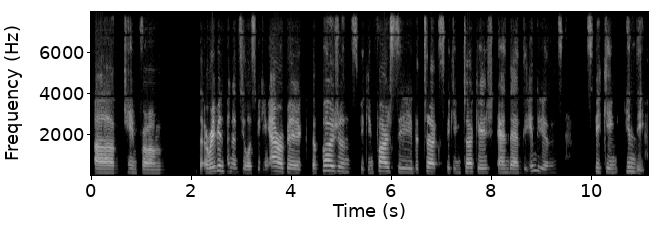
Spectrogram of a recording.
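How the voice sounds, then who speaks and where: Middle-aged woman guest on a video call, calm measured explaining, dry webcam audio. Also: mid-range voice, no echo, rough recording. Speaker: guest, program director.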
